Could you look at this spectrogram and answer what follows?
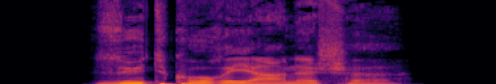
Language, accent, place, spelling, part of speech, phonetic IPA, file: German, Germany, Berlin, südkoreanische, adjective, [ˈzyːtkoʁeˌaːnɪʃə], De-südkoreanische.ogg
- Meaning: inflection of südkoreanisch: 1. strong/mixed nominative/accusative feminine singular 2. strong nominative/accusative plural 3. weak nominative all-gender singular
